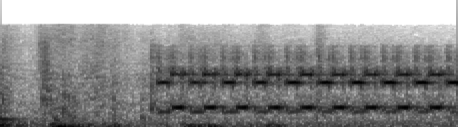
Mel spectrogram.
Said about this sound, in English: All right, one second. The phone is ringing. Let me see who this is. One second.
